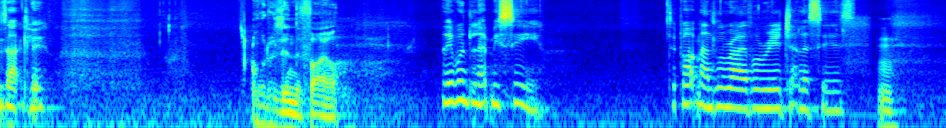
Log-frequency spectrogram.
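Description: A woman speaks close by in a relaxed, teasing voice.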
